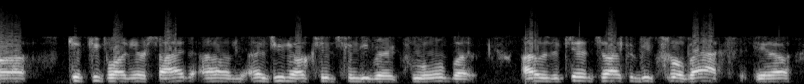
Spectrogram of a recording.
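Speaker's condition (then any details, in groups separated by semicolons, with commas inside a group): Cerebral palsy; may sound drunk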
